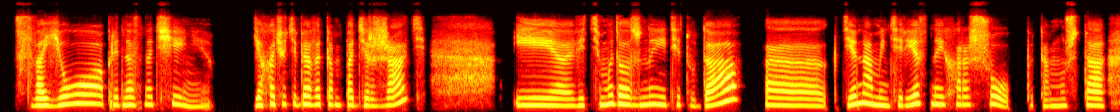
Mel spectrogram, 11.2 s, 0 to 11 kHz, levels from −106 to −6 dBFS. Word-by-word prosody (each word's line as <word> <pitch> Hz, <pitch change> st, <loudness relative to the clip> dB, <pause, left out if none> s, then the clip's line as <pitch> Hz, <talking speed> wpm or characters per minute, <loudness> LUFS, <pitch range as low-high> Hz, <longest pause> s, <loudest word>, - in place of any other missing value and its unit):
своё 240 Hz, +6 st, +2 dB
предназначение. 225 Hz, -4 st, -1 dB, 0.4 s
Я 215 Hz, +1 st, +2 dB
хочу 245 Hz, +1 st, 0 dB
тебя 245 Hz, -1 st, +1 dB
в -, -, -5 dB
этом 230 Hz, -2 st, -2 dB
поддержать, 215 Hz, -, +1 dB, 0.9 s
и, 215 Hz, -1 st, +2 dB
э, 200 Hz, 0 st, 0 dB
ведь 205 Hz, +2 st, -5 dB
мы 240 Hz, +3 st, +1 dB
должны 235 Hz, -1 st, +1 dB
идти 225 Hz, +1 st, -4 dB
туда, 215 Hz, -, +3 dB, 0.3 s
э, 205 Hz, -3 st, 0 dB
где 230 Hz, +3 st, 0 dB
нам 260 Hz, -4 st, +3 dB
интересно 230 Hz, +5 st, 0 dB
и -, -, -1 dB
хорошо, 230 Hz, -3 st, -2 dB
потому 190 Hz, -2 st, -8 dB
что 200 Hz, -1 st, +1 dB
220 Hz, 125 wpm, -24 LUFS, 205-240 Hz, 0.9 s, туда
